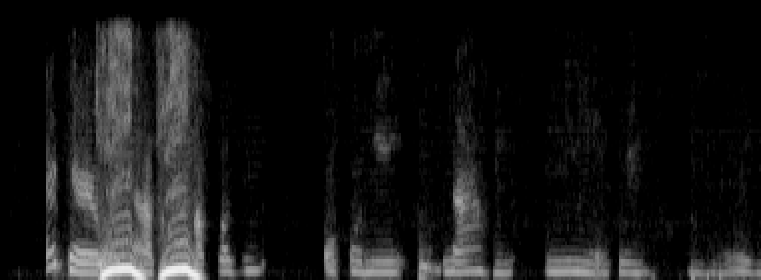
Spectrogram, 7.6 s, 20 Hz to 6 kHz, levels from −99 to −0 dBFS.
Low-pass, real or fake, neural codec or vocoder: 5.4 kHz; fake; codec, 24 kHz, 6 kbps, HILCodec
